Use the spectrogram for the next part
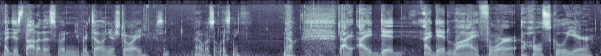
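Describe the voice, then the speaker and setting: A man in his early fifties with a low, creaky voice full of fry. He chats casually as a podcast co-host, dropping dry, joking remarks. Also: moderate pace. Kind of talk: casual chat.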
